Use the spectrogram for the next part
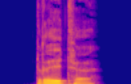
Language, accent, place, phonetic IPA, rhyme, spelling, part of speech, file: German, Germany, Berlin, [ˈdʁɪltə], -ɪltə, drillte, verb, De-drillte.ogg
- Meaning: inflection of drillen: 1. first/third-person singular preterite 2. first/third-person singular subjunctive II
